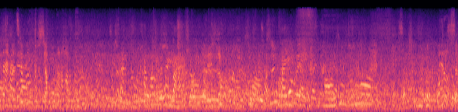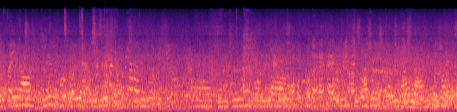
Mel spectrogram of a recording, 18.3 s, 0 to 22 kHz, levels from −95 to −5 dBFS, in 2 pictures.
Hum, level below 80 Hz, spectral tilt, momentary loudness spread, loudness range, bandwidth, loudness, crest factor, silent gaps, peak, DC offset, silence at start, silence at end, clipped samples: none; -52 dBFS; -5 dB/octave; 6 LU; 3 LU; 16 kHz; -24 LUFS; 16 dB; none; -8 dBFS; under 0.1%; 0 s; 0 s; under 0.1%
